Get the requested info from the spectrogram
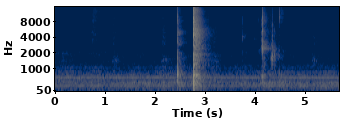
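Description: Eggshell being cracked with a kitchen knife over a steel mixer jar: a few short sharp taps, the loudest a little under three seconds in, then a couple of lighter taps about a second later.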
